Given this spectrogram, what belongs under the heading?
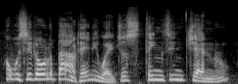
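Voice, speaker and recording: An actor in a radio play voicing a cheeky, breezy middle-aged British suburban husband who teases and muses like a know-all. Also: male voice, high-pitched, very animated, quick pace, heavily acted. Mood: teasing, needling. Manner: breezy, teasing, musing.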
